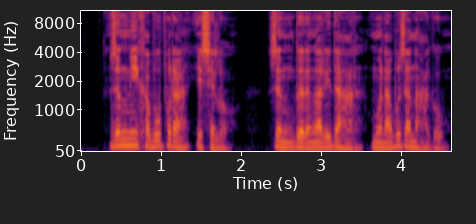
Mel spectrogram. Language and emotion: Bodo, sad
